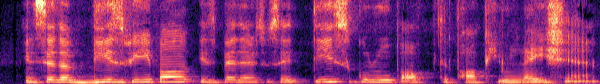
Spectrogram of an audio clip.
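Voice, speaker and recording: Speaking at a moderate pace, a woman with a non-native accent has a fairly high pitch and a somewhat breathy voice. Her tone is dark and mellow, and her intonation stays fairly even. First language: not English. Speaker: academic educator. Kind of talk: tutorial. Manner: halting.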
